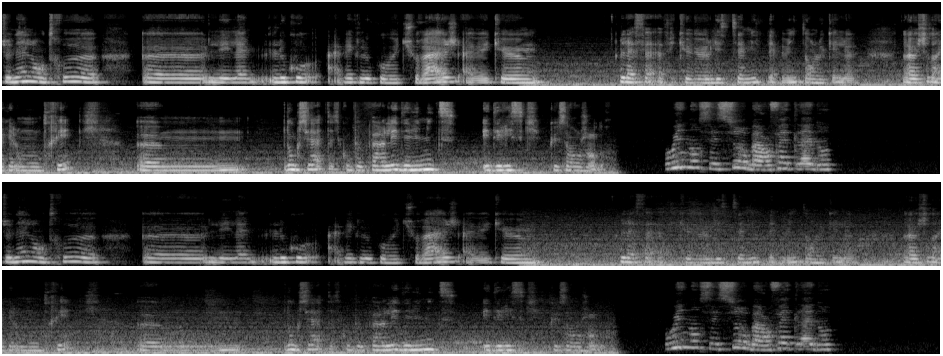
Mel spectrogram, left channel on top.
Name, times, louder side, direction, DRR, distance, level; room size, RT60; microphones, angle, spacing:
voice 1, 0.0-5.5 6.2-11.9 12.2-13.9 14.2-15.5, left 5 dB, 65° left, 0.3 m, -19 dB
sound 1, 5.2-15.5, right 2 dB, 45° right, 0.6 m, -28 dB
voice 2, 16.0-17.7, left 3 dB, 40° left, 0.8 m, -24 dB
3.1 x 2.9 x 2.9 m
head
